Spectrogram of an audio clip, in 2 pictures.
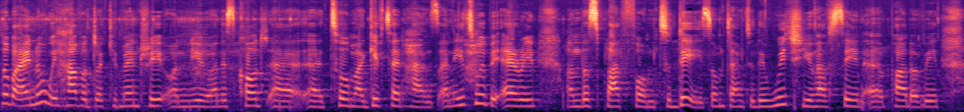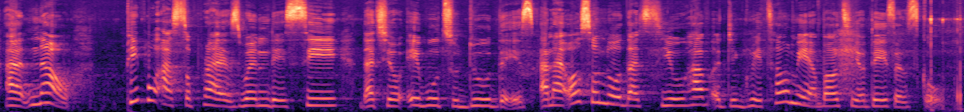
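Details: Adult woman speaking; normal speech.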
